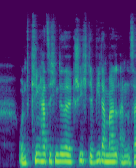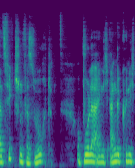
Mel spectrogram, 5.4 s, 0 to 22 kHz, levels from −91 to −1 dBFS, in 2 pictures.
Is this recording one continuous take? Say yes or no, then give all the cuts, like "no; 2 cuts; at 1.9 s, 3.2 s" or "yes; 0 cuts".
yes; 0 cuts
